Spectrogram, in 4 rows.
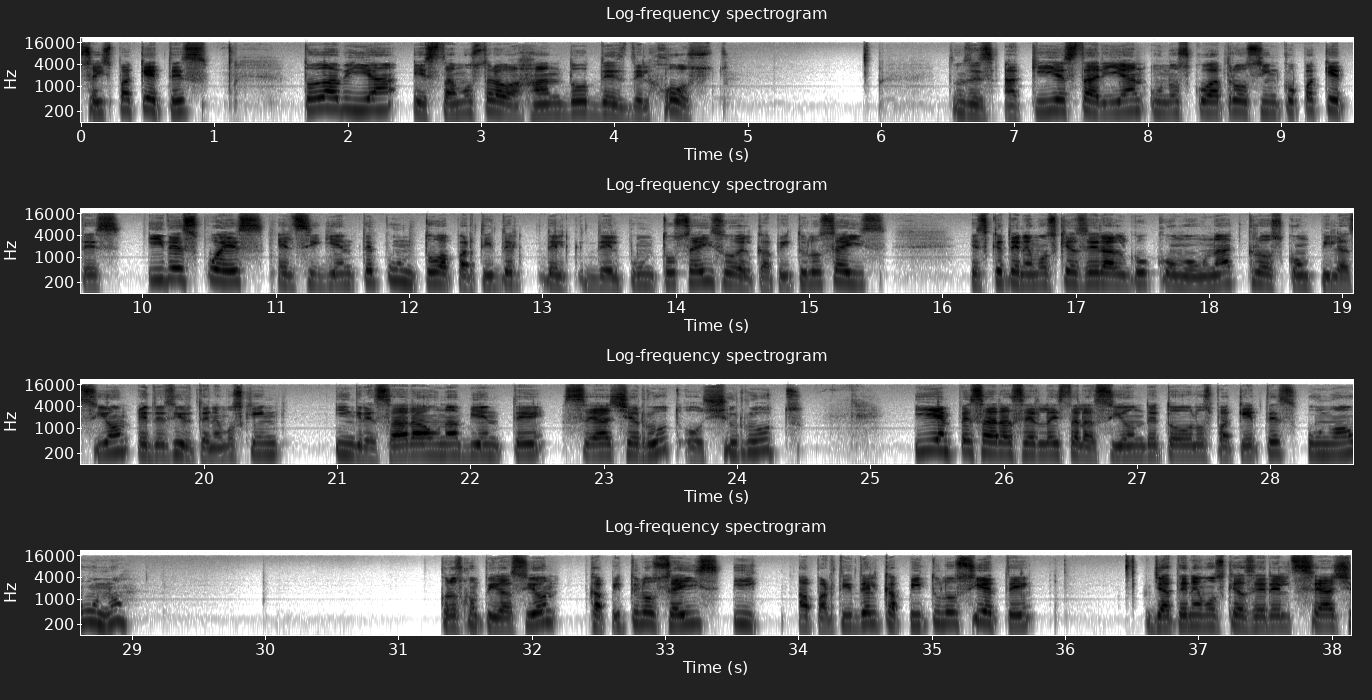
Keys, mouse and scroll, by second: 10.5-11.1 scroll down 1, 14.7-15.5 scroll down 1, 18.2-19.9 drag, 24.4-25.2 scroll down 2, 29.4-30.2 scroll down 2, 34.8-36.0 drag.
